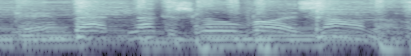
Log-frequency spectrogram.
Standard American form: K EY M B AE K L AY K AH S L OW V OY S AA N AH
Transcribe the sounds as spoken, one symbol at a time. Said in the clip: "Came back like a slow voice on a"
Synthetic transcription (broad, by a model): K EY M B AE K L AY K AH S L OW B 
